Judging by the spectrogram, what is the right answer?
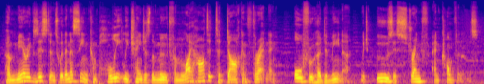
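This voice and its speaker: A male video essayist walks through a film review in scripted commentary, his medium-pitched voice lively and varied in intonation. Music plays faintly underneath him.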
